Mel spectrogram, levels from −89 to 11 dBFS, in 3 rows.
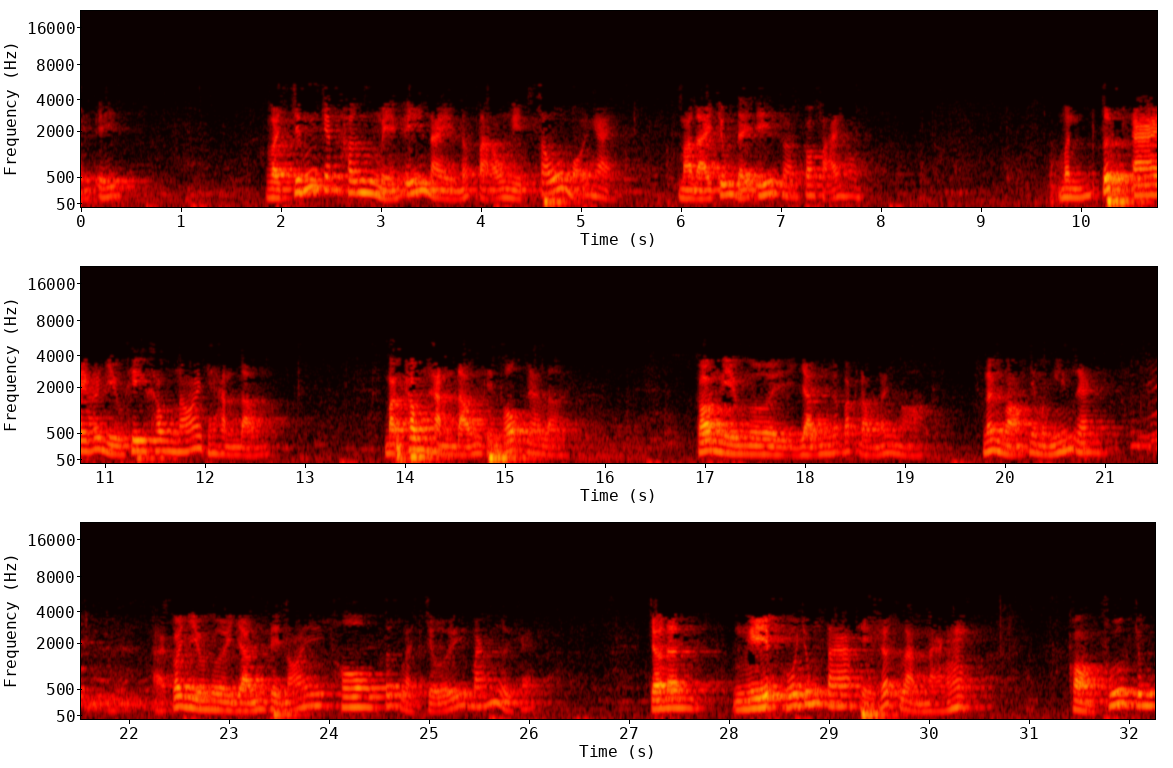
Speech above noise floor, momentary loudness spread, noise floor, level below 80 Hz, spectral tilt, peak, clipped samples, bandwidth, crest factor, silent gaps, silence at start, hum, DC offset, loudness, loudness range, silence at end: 29 dB; 18 LU; -66 dBFS; -50 dBFS; -5.5 dB/octave; -16 dBFS; under 0.1%; 5.6 kHz; 24 dB; none; 0 s; none; under 0.1%; -38 LUFS; 6 LU; 0 s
